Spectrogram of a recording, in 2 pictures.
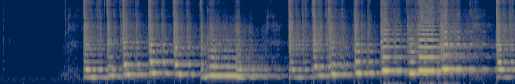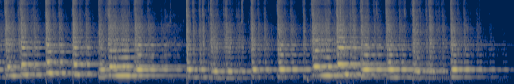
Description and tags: Part of a song I recorded with an acoustic flute for a song I wrote.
